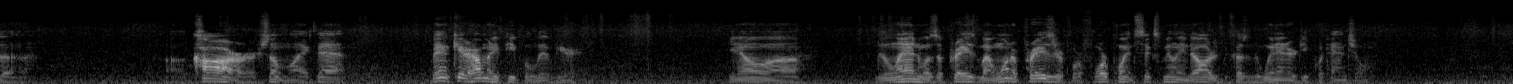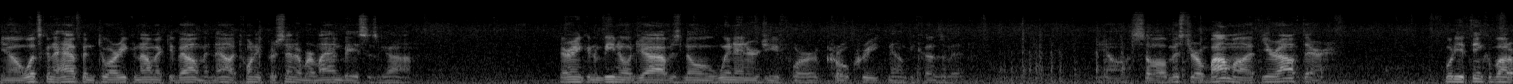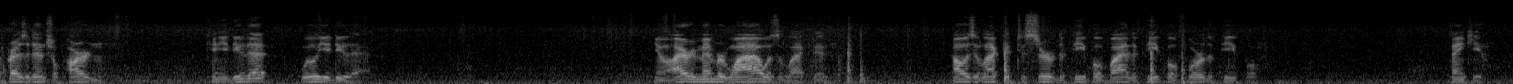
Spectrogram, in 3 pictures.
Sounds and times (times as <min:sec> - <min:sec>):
Speech: 0:00.0 - 0:00.4, 0:01.6 - 0:03.5, 0:04.3 - 0:05.8, 0:07.3 - 0:08.2, 0:08.8 - 0:13.8, 0:15.1 - 0:19.3, 0:20.7 - 0:24.8, 0:26.1 - 0:28.6, 0:29.6 - 0:31.4, 0:32.3 - 0:34.0, 0:36.8 - 0:38.7, 0:39.8 - 0:42.9, 0:44.8 - 0:45.2.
